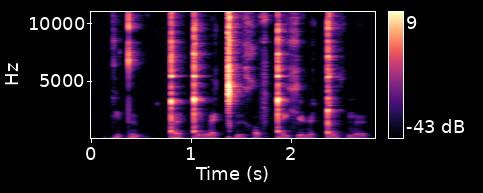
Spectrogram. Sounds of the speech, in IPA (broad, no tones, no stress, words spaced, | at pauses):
kit̪ɨpɘk ǃɘǃi wɛǀʰɨxɔf ǃexʲɛɳɘ ǃuθmɘ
